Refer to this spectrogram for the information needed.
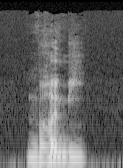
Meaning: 1. ewe 2. flock
- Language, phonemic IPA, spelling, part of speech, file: French, /bʁə.bi/, brebis, noun, Fr-brebis.ogg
